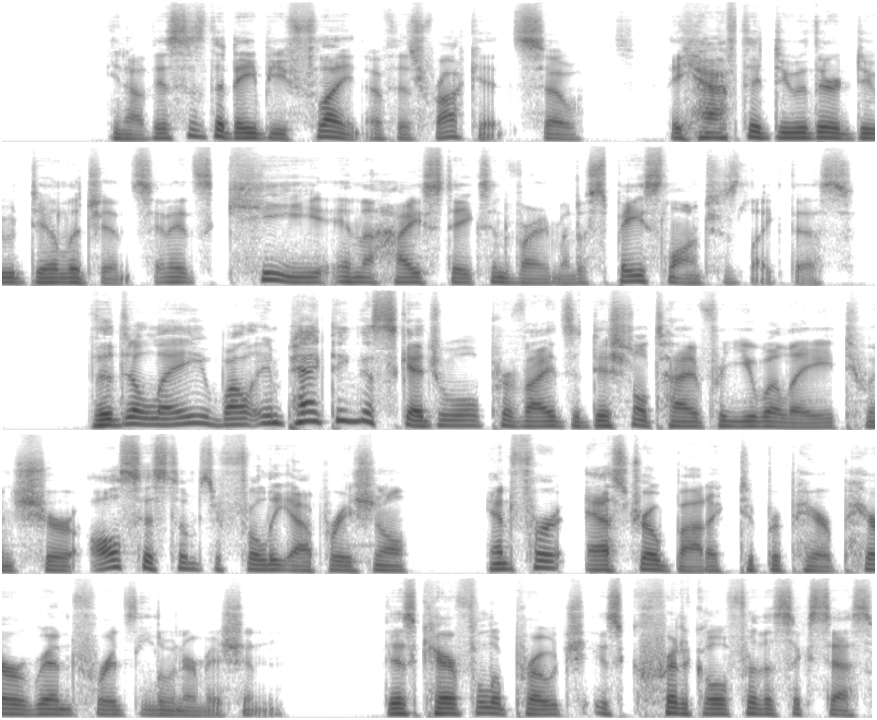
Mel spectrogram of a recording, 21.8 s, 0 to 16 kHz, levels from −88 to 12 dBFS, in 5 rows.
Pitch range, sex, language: 105-130 Hz, male, English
